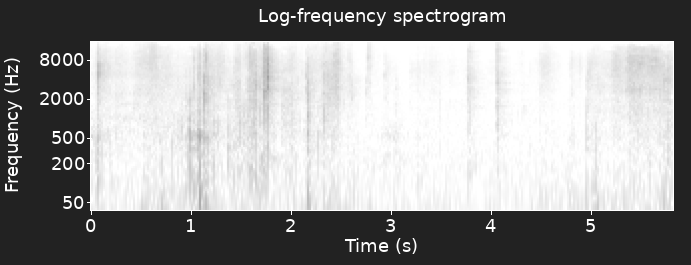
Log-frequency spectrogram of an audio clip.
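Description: Hands open, fold and crinkle the thin newsprint pages of a newspaper. Soft, dry rustling is broken by sharp, bright crackles and snapping creases at irregular moments. The sound eases into a steadier hiss of paper brushing against paper.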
